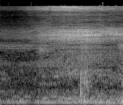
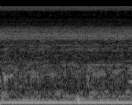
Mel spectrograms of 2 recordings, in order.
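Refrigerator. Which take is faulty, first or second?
first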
